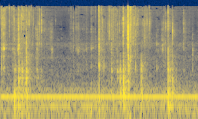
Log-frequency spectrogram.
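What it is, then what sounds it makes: Bar of soap being carved. A metal blade scrapes and carves curls off a solid bar of soap with a blue glitter coating and a cream-colored inside, held in the palm. Quiet, bright crinkly scraping is punctuated by sharper crackling snaps, with a faint steady low hum underneath.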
